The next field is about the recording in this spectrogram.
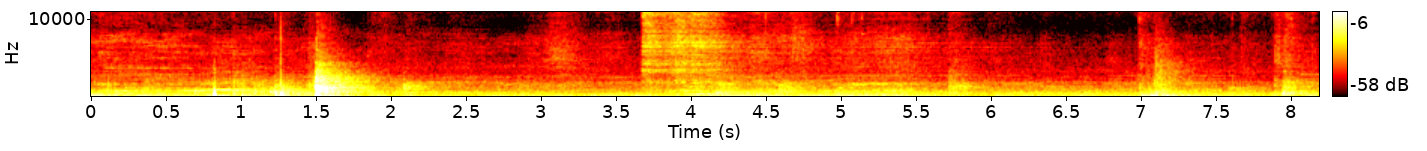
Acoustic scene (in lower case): cafe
